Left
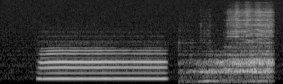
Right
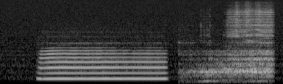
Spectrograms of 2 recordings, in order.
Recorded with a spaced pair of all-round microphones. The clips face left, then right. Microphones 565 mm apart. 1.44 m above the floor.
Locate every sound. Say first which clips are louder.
0.4 s a trumpet: left 1 dB; 25° left (ahead or behind)
1.8 s a sliding door: right 1 dB; 30° left (ahead or behind)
